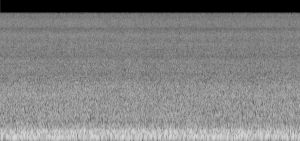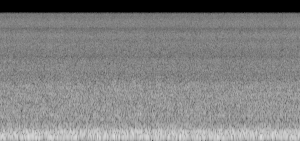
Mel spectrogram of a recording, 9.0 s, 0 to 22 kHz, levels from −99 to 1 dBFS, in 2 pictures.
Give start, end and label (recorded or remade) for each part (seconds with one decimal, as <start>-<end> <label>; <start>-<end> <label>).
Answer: 0.0-1.4 recorded; 1.4-1.9 remade; 1.9-9.0 recorded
